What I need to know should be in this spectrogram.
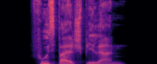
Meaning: dative plural of Fußballspieler
- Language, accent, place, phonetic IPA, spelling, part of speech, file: German, Germany, Berlin, [ˈfuːsbalˌʃpiːlɐn], Fußballspielern, noun, De-Fußballspielern.ogg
